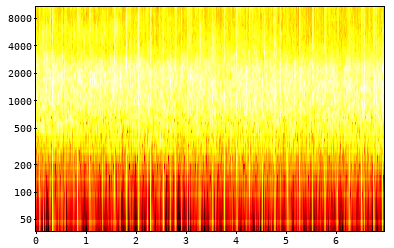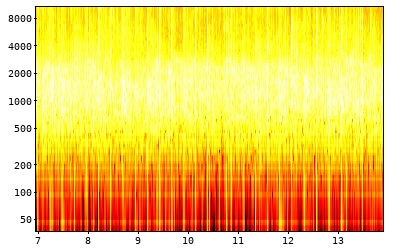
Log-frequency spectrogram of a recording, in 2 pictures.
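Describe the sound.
Dense, steady applause from a church audience congratulating a confirmation group at a Rite of Confirmation service, with many hands clapping continuously at an even loudness throughout.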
